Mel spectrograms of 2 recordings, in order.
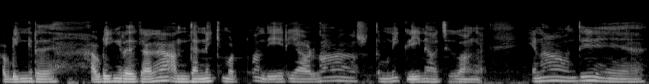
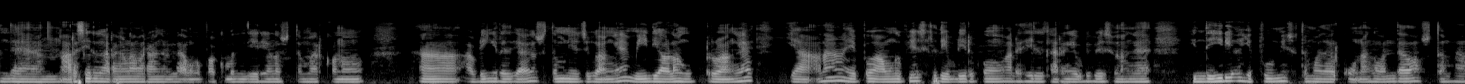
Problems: background sounds at intervals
